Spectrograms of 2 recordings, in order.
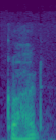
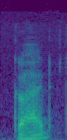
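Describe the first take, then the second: The two takes are said the same way.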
